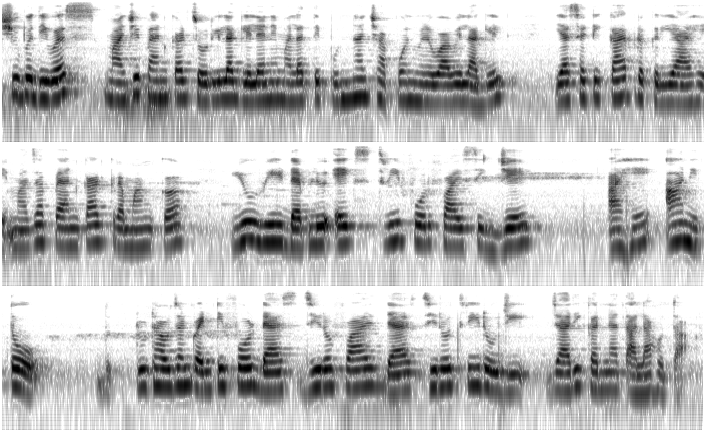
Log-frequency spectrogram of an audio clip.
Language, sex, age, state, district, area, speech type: Marathi, female, 45-60, Maharashtra, Nashik, urban, read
